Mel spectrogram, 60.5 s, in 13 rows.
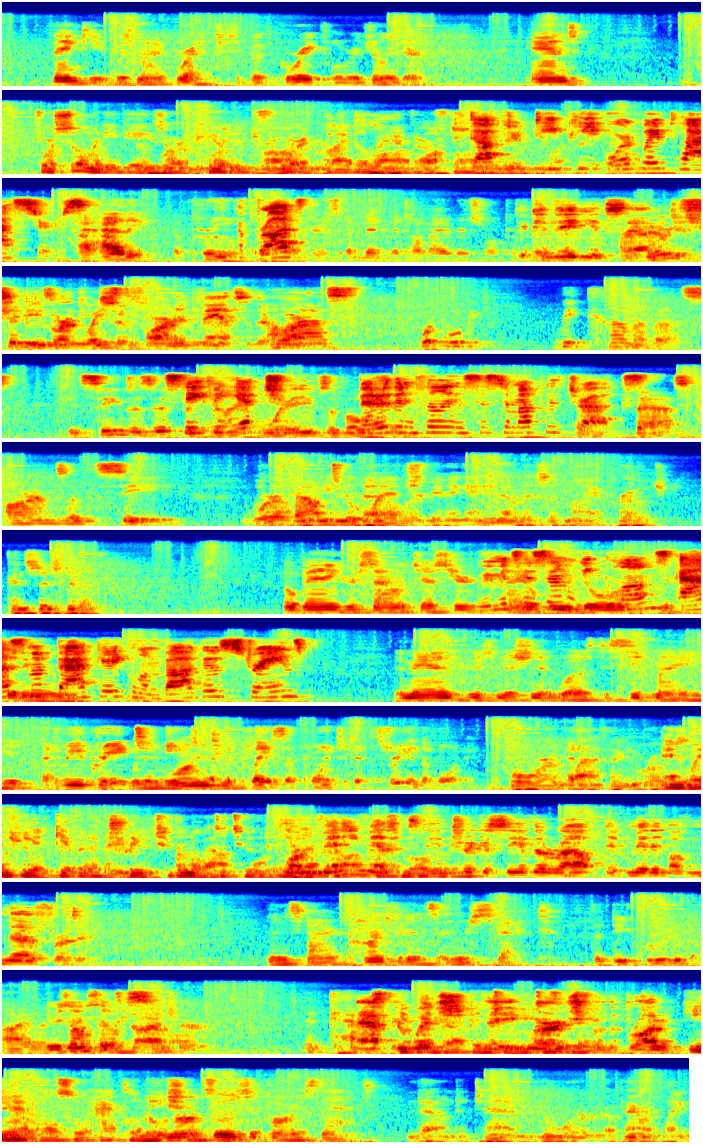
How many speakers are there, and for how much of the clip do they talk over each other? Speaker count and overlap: seven, about 44%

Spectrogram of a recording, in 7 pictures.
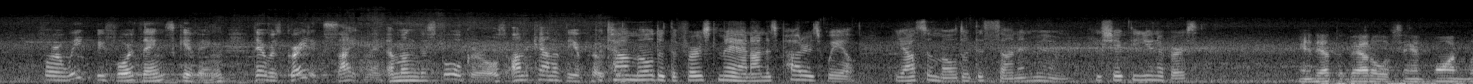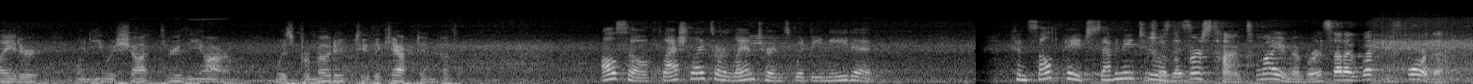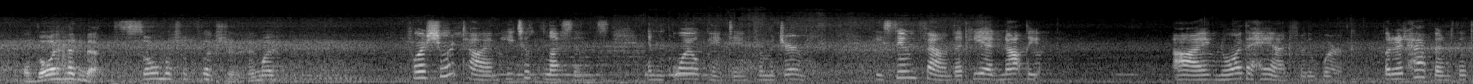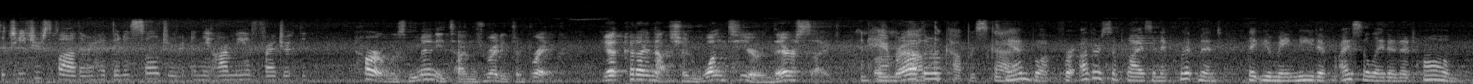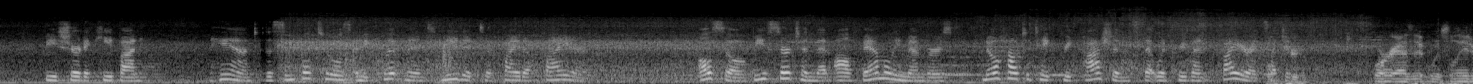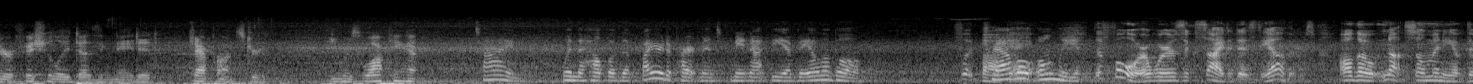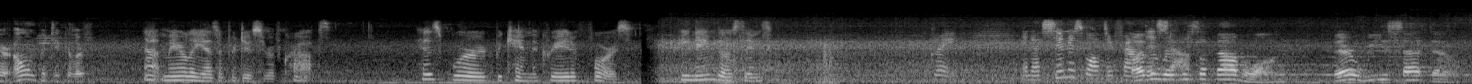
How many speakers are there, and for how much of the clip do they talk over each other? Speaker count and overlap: six, about 5%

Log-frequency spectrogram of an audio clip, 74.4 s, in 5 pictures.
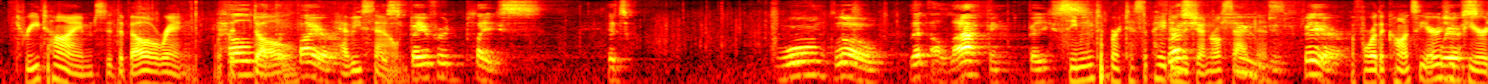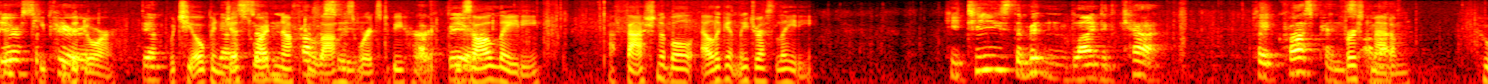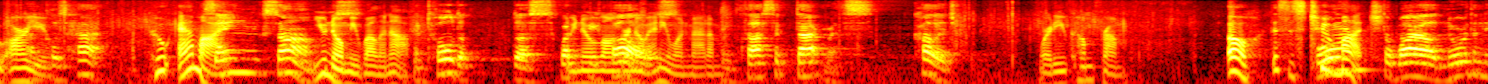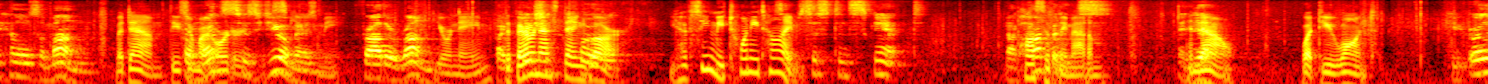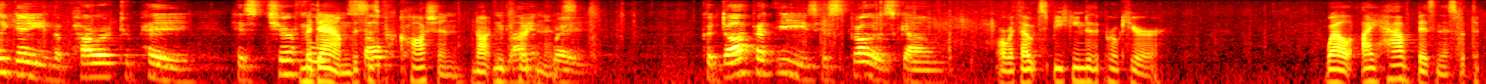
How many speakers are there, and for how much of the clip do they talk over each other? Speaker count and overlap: two, about 37%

